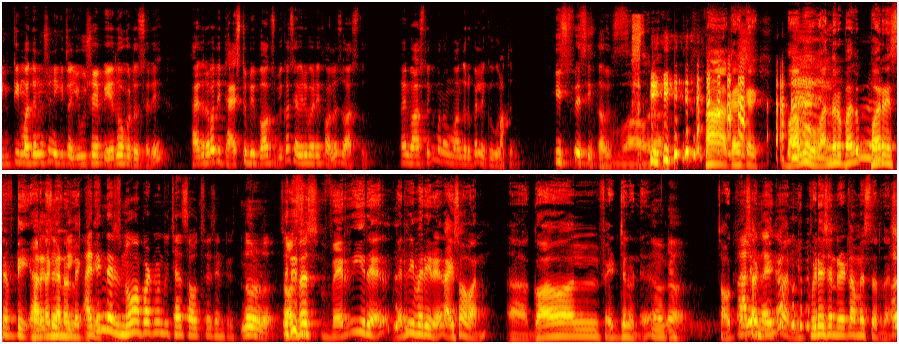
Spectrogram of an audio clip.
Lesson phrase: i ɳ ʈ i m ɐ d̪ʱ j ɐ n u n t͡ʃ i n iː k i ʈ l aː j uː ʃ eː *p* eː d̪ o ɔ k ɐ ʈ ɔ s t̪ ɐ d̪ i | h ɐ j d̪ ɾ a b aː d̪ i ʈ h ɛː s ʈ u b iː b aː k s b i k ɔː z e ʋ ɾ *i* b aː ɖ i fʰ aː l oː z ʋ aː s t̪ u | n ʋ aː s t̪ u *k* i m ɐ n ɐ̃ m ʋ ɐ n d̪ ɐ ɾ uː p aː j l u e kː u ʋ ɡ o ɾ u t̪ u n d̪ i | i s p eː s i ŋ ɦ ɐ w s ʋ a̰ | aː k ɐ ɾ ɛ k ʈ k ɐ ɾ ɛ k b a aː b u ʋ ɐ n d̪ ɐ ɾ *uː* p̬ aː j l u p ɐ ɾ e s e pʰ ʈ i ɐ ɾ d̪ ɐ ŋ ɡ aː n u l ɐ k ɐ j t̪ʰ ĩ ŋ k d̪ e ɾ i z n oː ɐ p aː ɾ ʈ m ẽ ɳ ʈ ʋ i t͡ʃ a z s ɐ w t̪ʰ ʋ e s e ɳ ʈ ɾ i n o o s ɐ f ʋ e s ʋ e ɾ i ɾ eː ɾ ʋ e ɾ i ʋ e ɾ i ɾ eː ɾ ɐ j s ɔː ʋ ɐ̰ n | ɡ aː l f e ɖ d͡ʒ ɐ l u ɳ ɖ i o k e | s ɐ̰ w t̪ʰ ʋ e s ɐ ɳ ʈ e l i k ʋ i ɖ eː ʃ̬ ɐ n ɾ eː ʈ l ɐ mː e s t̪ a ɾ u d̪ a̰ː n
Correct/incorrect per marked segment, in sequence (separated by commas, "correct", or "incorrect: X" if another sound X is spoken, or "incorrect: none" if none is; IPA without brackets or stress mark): correct, correct, correct, correct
